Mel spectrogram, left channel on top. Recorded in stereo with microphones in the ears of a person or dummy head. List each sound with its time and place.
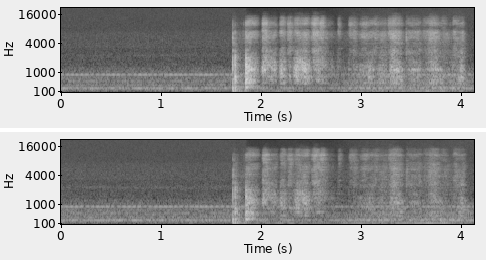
1.7 s writing: 40° left (ahead or behind), 0.7 m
